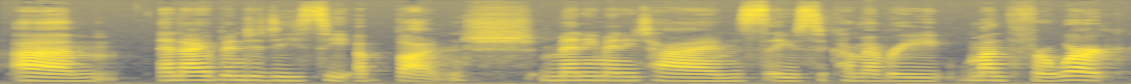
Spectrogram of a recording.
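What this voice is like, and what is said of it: Froggy, hoarse sick voice. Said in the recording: “I'm sick still, so my voice is all froggy”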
